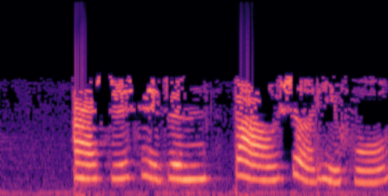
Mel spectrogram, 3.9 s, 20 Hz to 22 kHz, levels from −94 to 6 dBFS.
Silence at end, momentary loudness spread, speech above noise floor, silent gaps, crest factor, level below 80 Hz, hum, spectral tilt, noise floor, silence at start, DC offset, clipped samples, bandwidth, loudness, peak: 0 s; 11 LU; 32 dB; none; 14 dB; -46 dBFS; none; -4.5 dB/octave; -46 dBFS; 0.7 s; under 0.1%; 0.1%; 11 kHz; -13 LUFS; 0 dBFS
